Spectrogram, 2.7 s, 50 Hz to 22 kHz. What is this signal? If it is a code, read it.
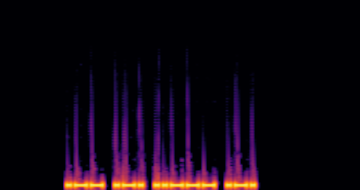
Morse code, heard as a keyed tone, about 40 wpm, 700 Hz. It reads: WR2R
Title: USA Call Signs - 4 Characters - 3x Character Spacing - 40wpm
